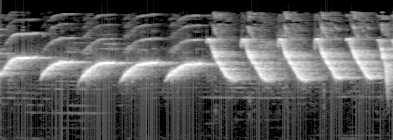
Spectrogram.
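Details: Belgian canary singing to motivate other birds: a series of clear rising whistles about four per second, followed by quicker, louder downward-sweeping notes.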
